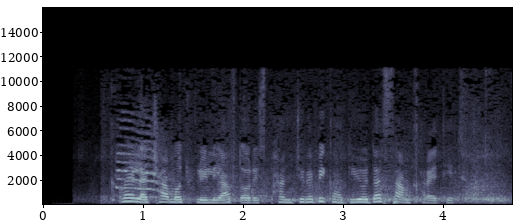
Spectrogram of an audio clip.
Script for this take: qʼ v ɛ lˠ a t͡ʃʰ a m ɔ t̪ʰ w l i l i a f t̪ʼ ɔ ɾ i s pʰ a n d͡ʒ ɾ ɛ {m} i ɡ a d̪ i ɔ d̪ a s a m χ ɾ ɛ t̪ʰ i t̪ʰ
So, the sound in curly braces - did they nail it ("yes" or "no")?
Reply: no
